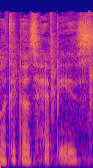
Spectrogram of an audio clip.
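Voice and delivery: muttered under the breath. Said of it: "made a comment under their breath".

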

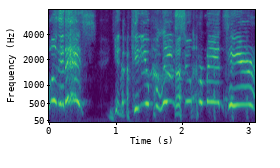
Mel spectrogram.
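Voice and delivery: very high, very loud, thrilled excited yelling. Teasing a friend about movie behavior, imitating someone yelling at strangers. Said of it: "you're yelling at strangers like".

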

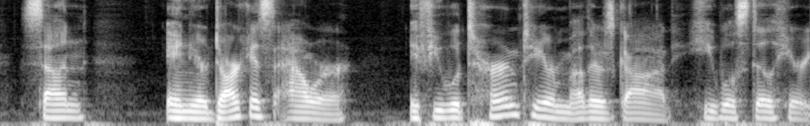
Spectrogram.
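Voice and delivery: ordinary talk

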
